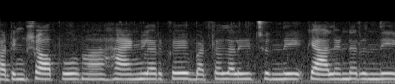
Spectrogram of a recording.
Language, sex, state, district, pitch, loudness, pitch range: Telugu, female, Telangana, Karimnagar, 250 Hz, -17 LUFS, 240-255 Hz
